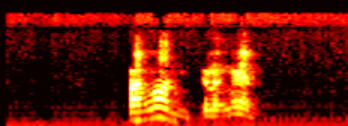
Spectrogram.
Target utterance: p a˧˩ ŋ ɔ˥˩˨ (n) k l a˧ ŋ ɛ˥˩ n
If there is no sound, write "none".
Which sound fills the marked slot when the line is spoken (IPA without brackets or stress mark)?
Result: n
